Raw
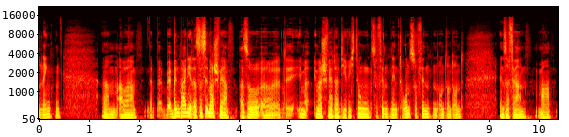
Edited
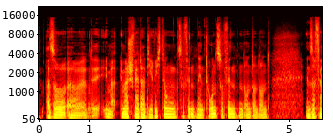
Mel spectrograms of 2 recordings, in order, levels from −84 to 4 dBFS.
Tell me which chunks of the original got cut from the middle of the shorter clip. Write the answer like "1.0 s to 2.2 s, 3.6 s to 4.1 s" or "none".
none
